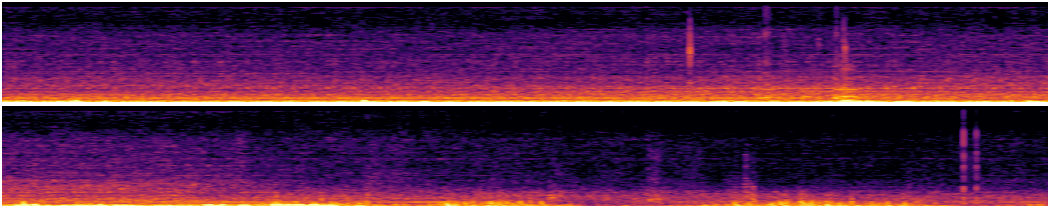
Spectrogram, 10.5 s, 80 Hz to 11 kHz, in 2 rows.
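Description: Caterpillar 320 Next Gen excavator's diesel engine idling with a steady low drone, heard from beneath the machine, with a few louder knocks in the middle; the drone drops in level about eight seconds in.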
